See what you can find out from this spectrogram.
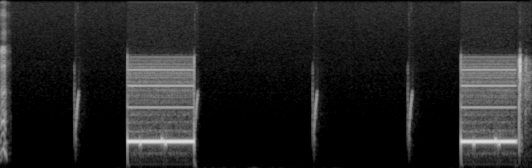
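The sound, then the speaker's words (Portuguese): Telephone tones as a call is dialed: a few short, soft clicks, then a loud, steady, low-pitched ringing tone lasting about a second, heard twice with silence between. “Eu vou ligar pra Ildis!”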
